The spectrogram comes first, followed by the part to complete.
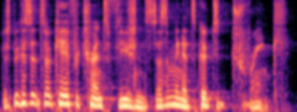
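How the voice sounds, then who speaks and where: A man's voice: mid-range voice, lively intonation, a little fast, a little mellow, close to an everyday voice. A man playing a sardonic, foul-mouthed vampire on the run in an ASMR roleplay, talking in a conversational, exasperated way. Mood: disgusted.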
